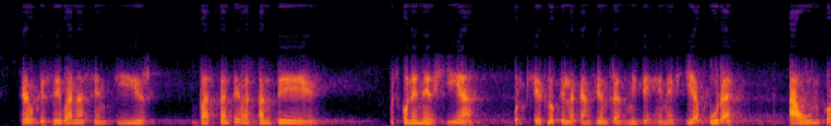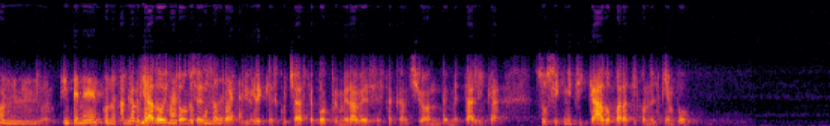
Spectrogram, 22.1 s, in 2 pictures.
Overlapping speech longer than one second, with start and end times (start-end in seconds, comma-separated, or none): 12.7-14.5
